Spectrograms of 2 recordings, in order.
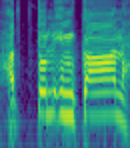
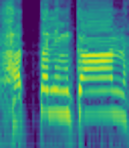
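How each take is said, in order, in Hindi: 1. 'hatt' के बाद का स्वर 'u' है। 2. 'hatt' के बाद का स्वर 'a' है। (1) "ता की पेश के साथ ... जो गलत है" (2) "ता के ज़बर के साथ"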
